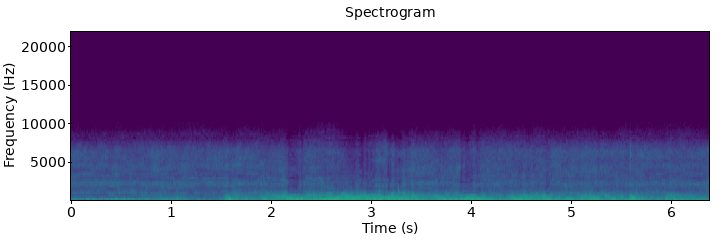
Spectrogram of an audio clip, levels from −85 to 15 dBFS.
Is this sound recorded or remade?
remade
